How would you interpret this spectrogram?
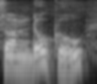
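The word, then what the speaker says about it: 積ん読: I guess it's pronounced Sundoku.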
